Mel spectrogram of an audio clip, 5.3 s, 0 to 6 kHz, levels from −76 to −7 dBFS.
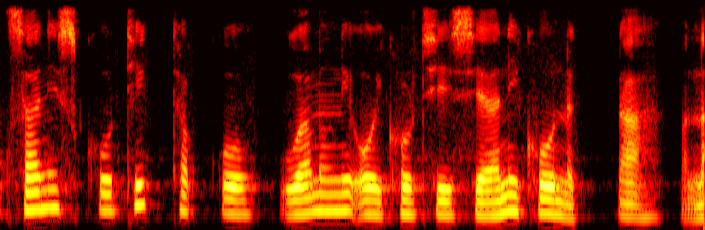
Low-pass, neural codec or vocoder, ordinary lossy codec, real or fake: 5.4 kHz; none; none; real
